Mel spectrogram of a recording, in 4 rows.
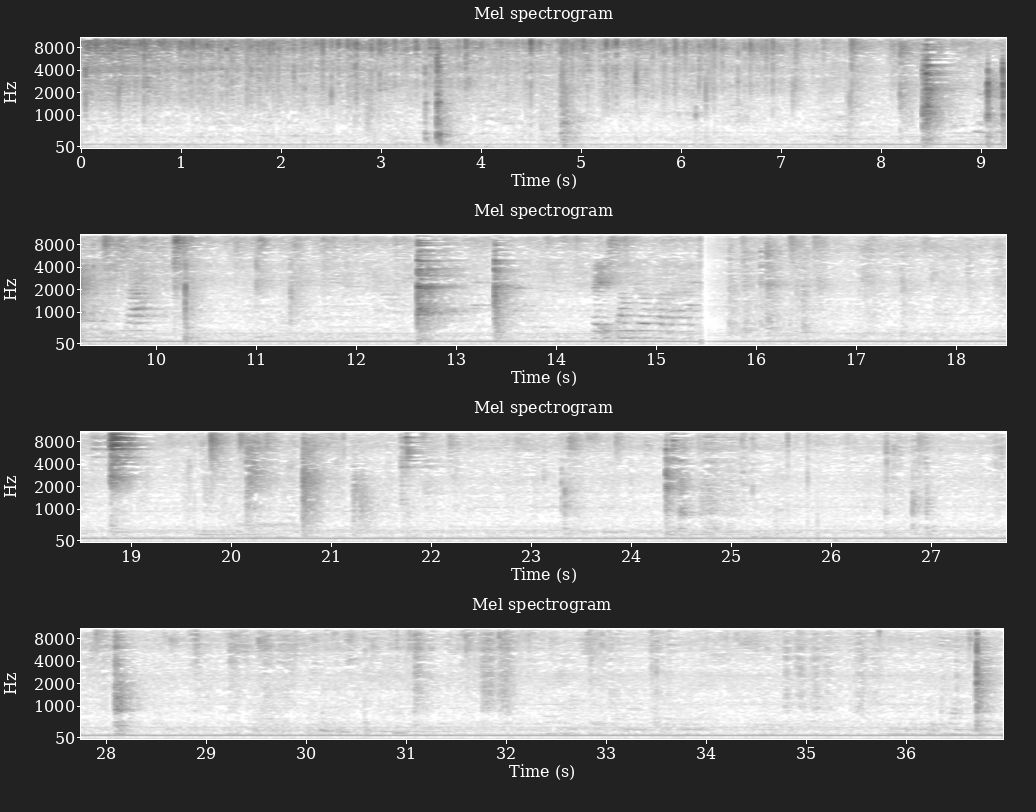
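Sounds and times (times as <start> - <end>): utensils and cookware clinking: 12.5 - 13.9.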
